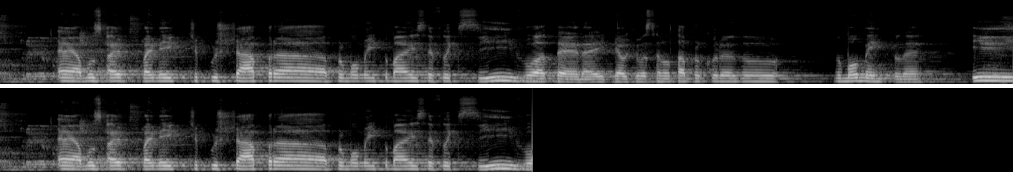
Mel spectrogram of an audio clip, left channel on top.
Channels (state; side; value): drops out; right; at 5.4 s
